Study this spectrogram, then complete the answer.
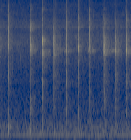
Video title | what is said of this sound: Subi subi scones | It has got a nice crust on it.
